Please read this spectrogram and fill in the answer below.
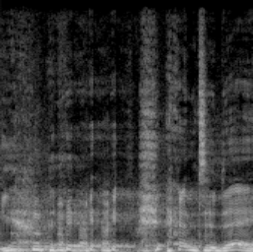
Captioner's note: all laughing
